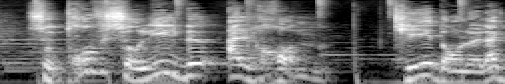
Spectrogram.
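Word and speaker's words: Ольхон: D'ailleurs, pendant toute la vidéo, je vais utiliser la prononciation russe de Alkhon. Oui, parce qu'en français, ça donnerait genre l'île de... Oh le con!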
